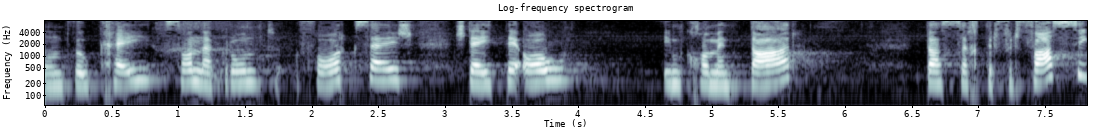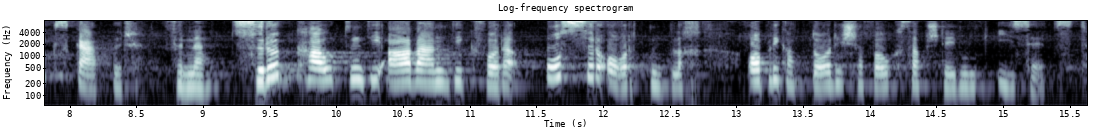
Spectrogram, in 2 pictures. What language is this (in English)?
Swiss German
